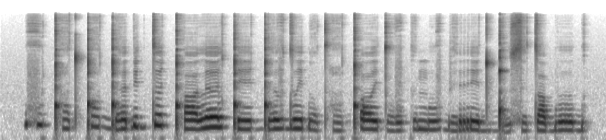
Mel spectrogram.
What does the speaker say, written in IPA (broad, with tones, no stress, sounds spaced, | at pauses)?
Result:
f ṳ˦ ǃʰ ɑ̤˨ d ǃ ɑ̤˦ ɡ͡ǃ ɜ˨ ɗ ɪ˦ ɡ t ə˦ ǃʰ ɒ˨ l ɜ˦ l ǃ ɪː˨ ɡ͡ǃ əː˦ v d ʊ˦ ɪ̯ ɗ ɔ̤˨ t̪ʰ ɑ̤˨ ǃʼ ɔː˦ ɪ̯ t̪ ɔ̤˨ v k ə̤˦ m u˨˦ v b ɛ̤˨ r ɪː˦˨ d ɡ͡ǃ ṳ˨ s ə̤˦ t ɒ˦ b ʊː˦ ɡ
